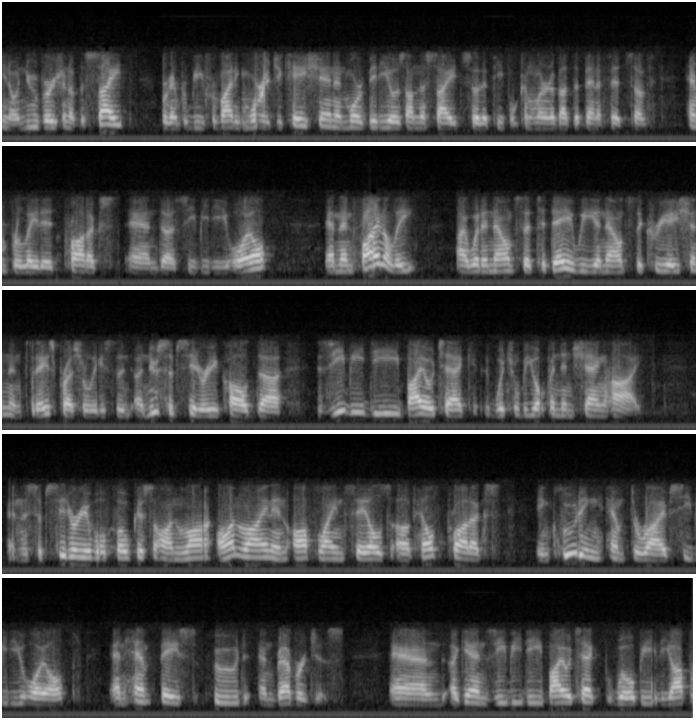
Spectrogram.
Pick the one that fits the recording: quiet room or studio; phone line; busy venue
phone line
